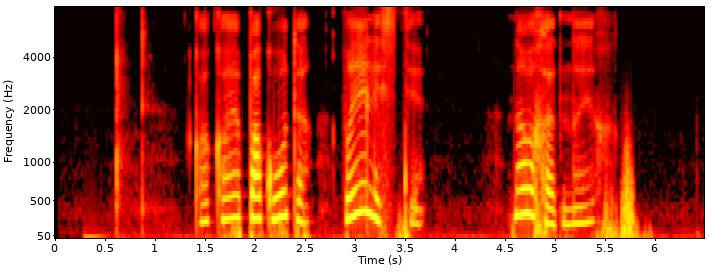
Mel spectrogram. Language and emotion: Russian, sad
